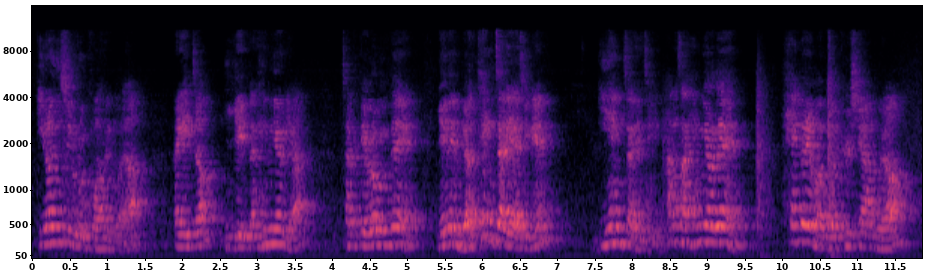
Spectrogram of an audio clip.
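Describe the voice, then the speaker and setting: A male math teacher giving a classroom lecture, often stopping to check in with students through quick tag questions. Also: fairly high pitch, a bit bright. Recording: echoey room, distant mic, faint noise.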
